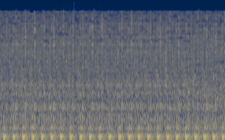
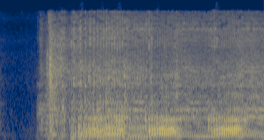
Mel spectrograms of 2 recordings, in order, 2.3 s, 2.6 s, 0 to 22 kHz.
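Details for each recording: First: 41-year-old imported Honda XL125S single-cylinder idling after the cam chain noise was fixed; even thump about nine beats a second with only the normal soft whir, no chain rattle. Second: 41-year-old imported Honda XL125S single-cylinder first started after fuel was added and a bit of choke, float suspected stuck; fires up, then surges and sags unevenly under blips, sticking carb float.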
